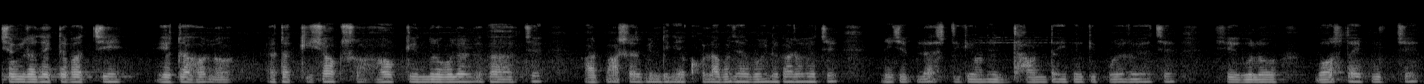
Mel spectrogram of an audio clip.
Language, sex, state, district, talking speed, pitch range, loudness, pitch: Bengali, male, West Bengal, North 24 Parganas, 145 wpm, 115-120 Hz, -34 LUFS, 120 Hz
